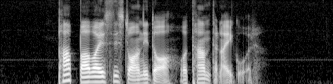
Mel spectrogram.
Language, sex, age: Swedish, male, 64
